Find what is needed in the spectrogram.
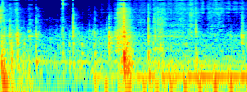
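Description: A cardboard Kinder Surprise box being handled and its end flap pulled open: light rustling and small clicks of card, with one sharper tap about a second and a quarter in. A faint steady low hum sits underneath.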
